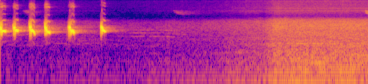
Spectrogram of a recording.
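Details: Yellow-vented bulbul answering a lure call: six short, clear chirped notes at a steady, fairly quick pace, then silence giving way to a rising wash of broadband background noise.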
